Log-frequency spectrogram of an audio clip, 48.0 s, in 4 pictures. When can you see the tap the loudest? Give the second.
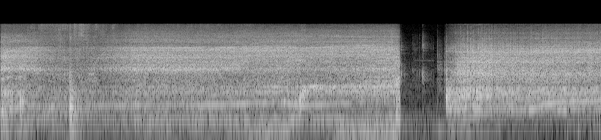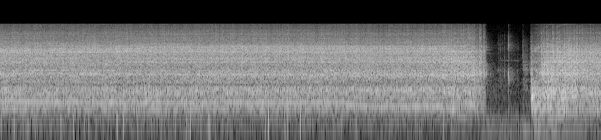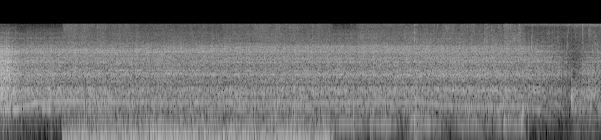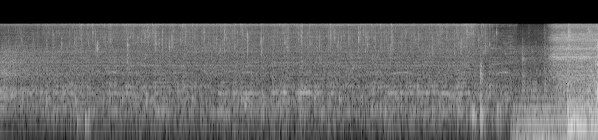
48 s.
